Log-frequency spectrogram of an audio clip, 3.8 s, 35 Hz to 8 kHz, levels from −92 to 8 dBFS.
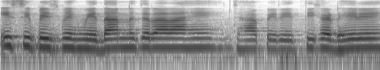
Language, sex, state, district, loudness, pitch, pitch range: Hindi, female, Bihar, Purnia, -18 LUFS, 200 Hz, 190-205 Hz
